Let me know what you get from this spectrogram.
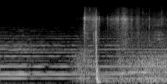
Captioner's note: arrow thumps in target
